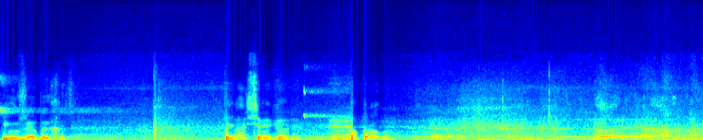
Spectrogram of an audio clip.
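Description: Sneakers squeak and shuffle on a wooden floor.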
